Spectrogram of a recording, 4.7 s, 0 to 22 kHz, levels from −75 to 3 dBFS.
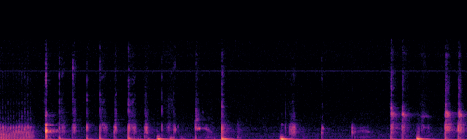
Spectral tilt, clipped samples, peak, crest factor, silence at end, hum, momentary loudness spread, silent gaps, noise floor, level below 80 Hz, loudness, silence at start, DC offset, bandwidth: -5.5 dB/octave; under 0.1%; -2 dBFS; 28 dB; 0 s; none; 21 LU; none; -49 dBFS; -54 dBFS; -30 LUFS; 0 s; 5%; 16 kHz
